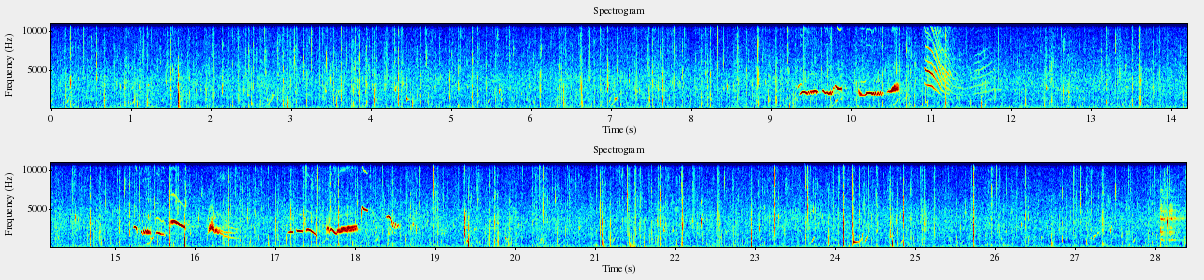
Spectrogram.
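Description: A bird calls in two bursts of short, high chirps, about ten seconds in and again around sixteen to eighteen seconds in. Underneath, there is a light, irregular patter of ticks like dripping rain.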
